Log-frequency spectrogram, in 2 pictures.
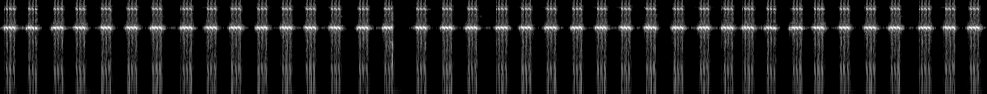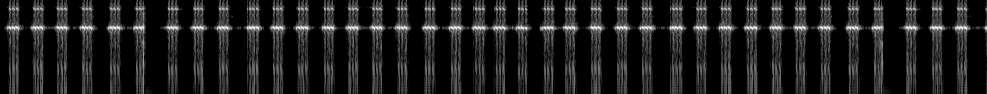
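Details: Cricket, called jangkrik genggong, whose sound is used to drive away rats; steady series of short, high, ringing chirps, about four per second, evenly spaced and continuous, with no other sounds.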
